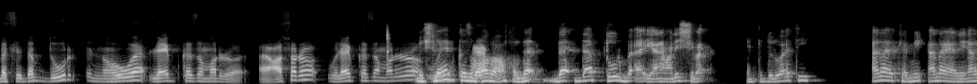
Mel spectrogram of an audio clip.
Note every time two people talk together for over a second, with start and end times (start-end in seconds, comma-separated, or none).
4.2-5.5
